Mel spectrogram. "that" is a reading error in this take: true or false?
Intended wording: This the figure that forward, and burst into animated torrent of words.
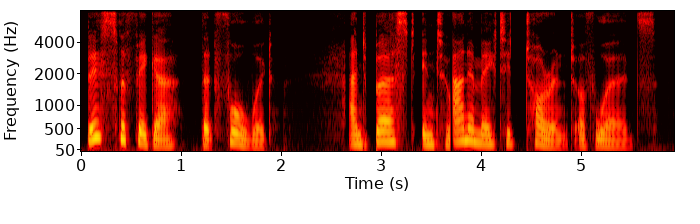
false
